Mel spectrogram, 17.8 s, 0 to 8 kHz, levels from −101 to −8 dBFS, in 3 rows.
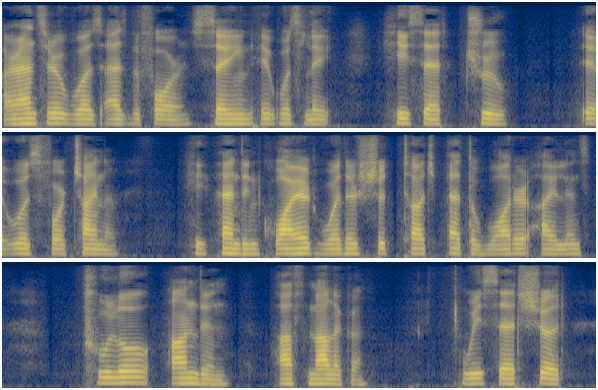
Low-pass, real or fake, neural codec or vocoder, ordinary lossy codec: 7.2 kHz; fake; autoencoder, 48 kHz, 32 numbers a frame, DAC-VAE, trained on Japanese speech; MP3, 64 kbps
